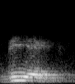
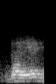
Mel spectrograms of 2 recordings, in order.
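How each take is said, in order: First: 'The' is said with a long 'thee' vowel. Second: 'The' is said with a short 'thuh' vowel. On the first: The speaker calls it right. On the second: The speaker calls it wrong. "த egg அப்படின்னா தப்பு"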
